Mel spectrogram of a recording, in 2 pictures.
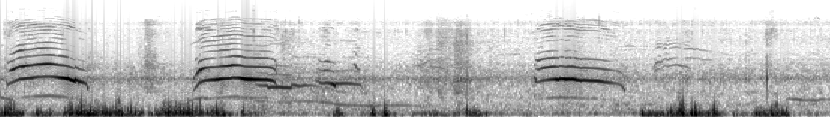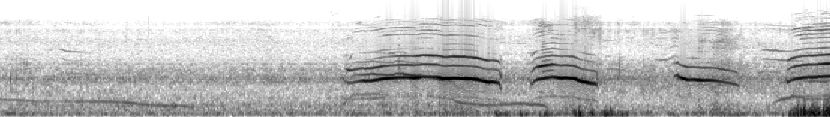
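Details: Domestic black cat threatening another cat: a series of rising and falling yowls alternating with low growling bursts and a faint, slowly descending moan, over about twenty seconds.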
